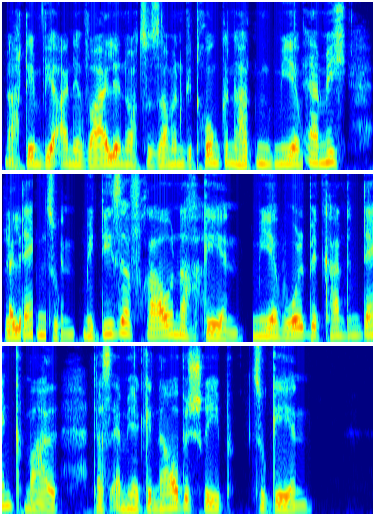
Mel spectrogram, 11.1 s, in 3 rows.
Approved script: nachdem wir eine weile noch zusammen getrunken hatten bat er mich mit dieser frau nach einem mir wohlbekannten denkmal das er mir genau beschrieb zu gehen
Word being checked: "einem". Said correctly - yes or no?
no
